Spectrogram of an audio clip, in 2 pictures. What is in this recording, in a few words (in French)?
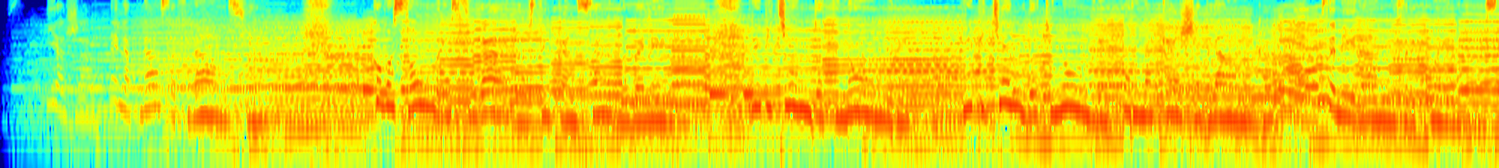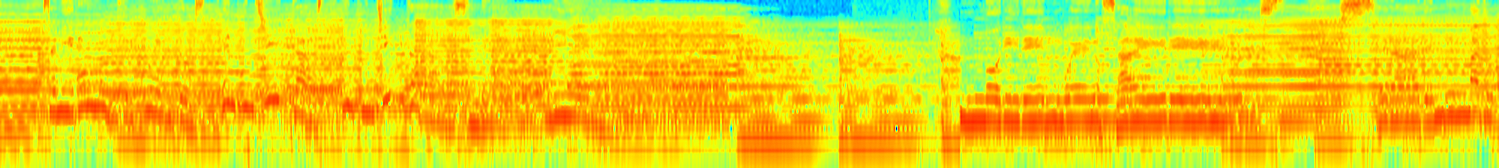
tango récital spectacle milonga chant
